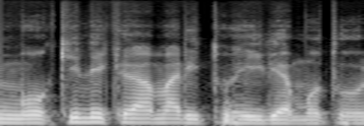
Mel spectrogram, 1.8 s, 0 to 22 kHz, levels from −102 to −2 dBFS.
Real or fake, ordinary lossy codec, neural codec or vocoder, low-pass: fake; none; codec, 44.1 kHz, 7.8 kbps, DAC; none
